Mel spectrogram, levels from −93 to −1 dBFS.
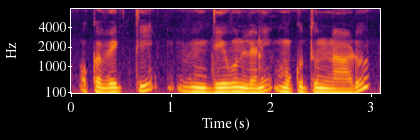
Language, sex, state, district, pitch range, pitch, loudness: Telugu, male, Telangana, Mahabubabad, 135-155 Hz, 145 Hz, -13 LUFS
